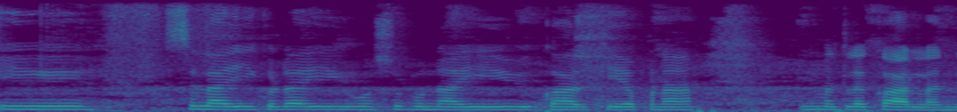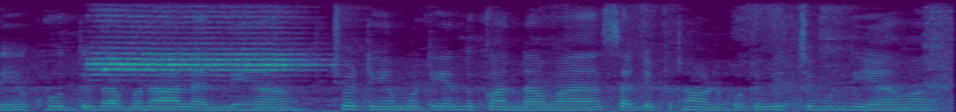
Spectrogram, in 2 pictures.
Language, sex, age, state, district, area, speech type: Punjabi, female, 30-45, Punjab, Pathankot, urban, spontaneous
